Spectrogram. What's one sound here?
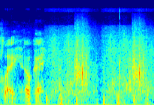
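Stone blocks crunch as they are broken.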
